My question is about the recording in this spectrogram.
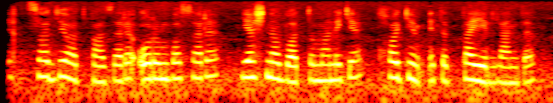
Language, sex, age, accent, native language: Uzbek, female, 12-17, Toshkent shahri, Uzbek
